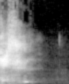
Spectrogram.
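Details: Loud sneezing on a rainy evening: a single sharp, loud, hissing burst of air that fades within half a second; sneeze.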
